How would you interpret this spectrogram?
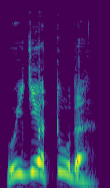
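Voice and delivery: high urgent shout; yelling warning. A narrator's reading. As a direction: warn him off, yelling. Narrator yelling warning to friend. (кричит другу уйти от грузовика)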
